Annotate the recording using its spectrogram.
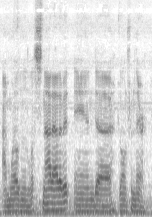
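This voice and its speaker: A middle-aged man talks through his project in a garage, his deep, low voice explaining each step as he thinks aloud. The recording comes from a camera held while he works. A faint hum of background noise sits behind him. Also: steady tone, normal speed. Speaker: hobby car restorer. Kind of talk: casual workshop narration.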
